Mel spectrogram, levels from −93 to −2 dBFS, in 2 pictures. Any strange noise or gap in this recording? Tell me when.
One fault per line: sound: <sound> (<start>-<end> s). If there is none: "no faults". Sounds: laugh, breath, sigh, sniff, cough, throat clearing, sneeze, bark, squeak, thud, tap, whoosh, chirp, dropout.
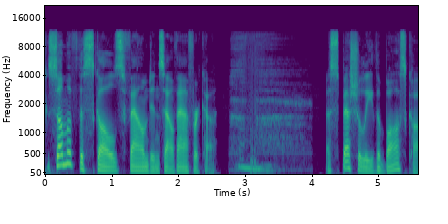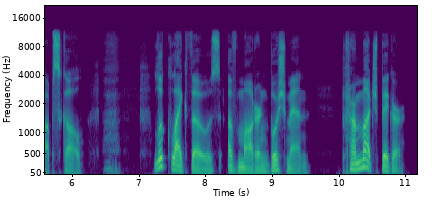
sound: sigh (2.8-4.0 s)
sound: breath (6.5-6.9 s)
